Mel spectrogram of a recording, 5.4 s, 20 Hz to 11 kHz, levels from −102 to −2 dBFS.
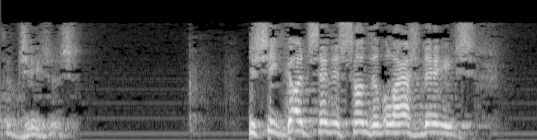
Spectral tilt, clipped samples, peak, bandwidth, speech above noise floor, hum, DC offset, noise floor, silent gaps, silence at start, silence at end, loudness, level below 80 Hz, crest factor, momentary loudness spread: -4.5 dB/octave; under 0.1%; -2 dBFS; 6.6 kHz; 41 dB; none; under 0.1%; -58 dBFS; none; 0 s; 0.45 s; -17 LUFS; -52 dBFS; 18 dB; 14 LU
